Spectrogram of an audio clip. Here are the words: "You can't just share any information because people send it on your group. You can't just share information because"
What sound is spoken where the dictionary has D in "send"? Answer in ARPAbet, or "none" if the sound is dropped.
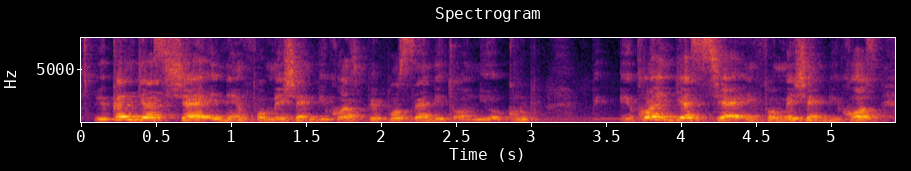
D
